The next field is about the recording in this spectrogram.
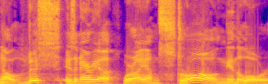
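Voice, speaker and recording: A man puts on a character voice, fairly high in pitch, with lively intonation, very even loudness and a fairly slow pace. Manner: preacherly, proclaiming.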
